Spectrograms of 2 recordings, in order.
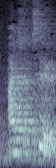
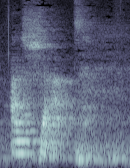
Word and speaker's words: Aishat: So you would think it was pronounced Aisha too, yeah? That makes the most sense, but no. The proper pronunciation of my full first name is Aishat. Aishat.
